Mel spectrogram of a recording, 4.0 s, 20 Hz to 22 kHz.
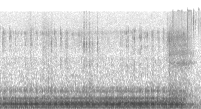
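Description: Porsche 911 GT3 Cup race car's flat-six engine idling steadily, fading away in the last half second.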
